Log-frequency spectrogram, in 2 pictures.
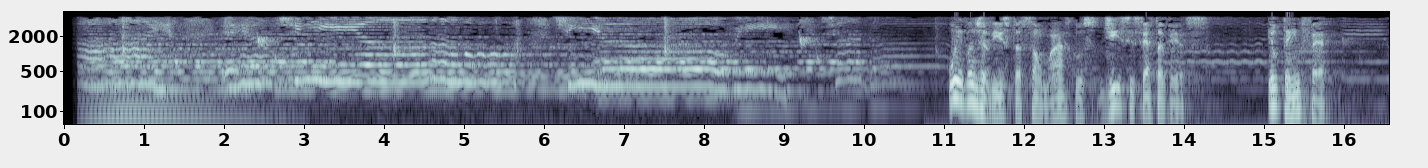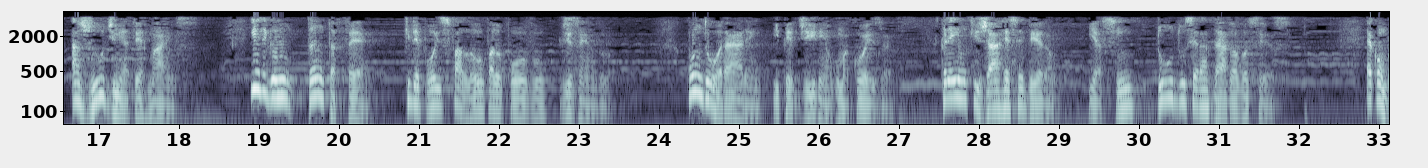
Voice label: Evangélico Aniversário Geral Masculino, Telemensagens

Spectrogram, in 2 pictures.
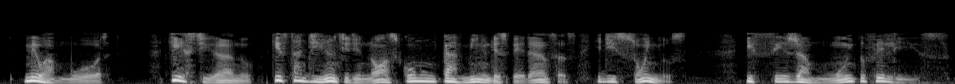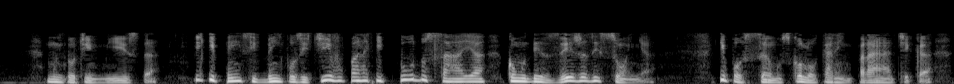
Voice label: ANO NOVO ROMANTICO (M); Natal e ano novo; Telemensagens 2017

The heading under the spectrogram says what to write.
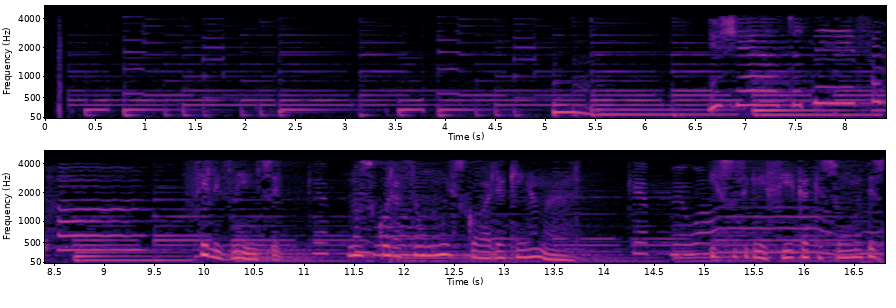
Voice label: Telemensagens Amor Fem; Telemensagens 2017

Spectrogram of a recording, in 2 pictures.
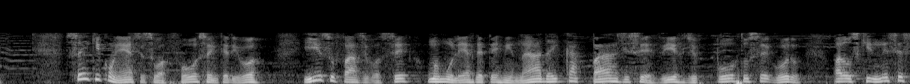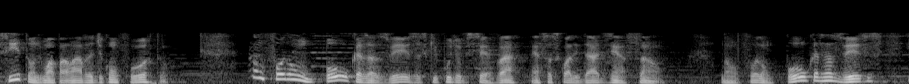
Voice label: MENSAGEM P SOGRA M, masc; Telemensagens; Telemensagens 2017

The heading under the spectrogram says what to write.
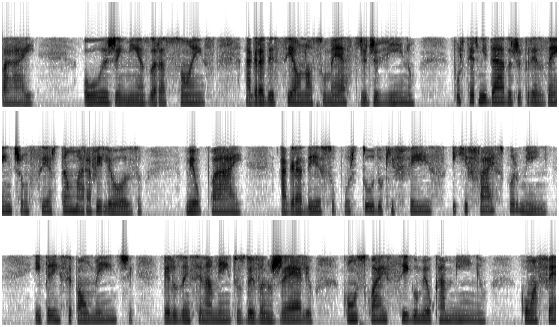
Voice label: Pai Feminino, Telemensagens, Natal; Telemensagens 2017; Natal & Ano Novo

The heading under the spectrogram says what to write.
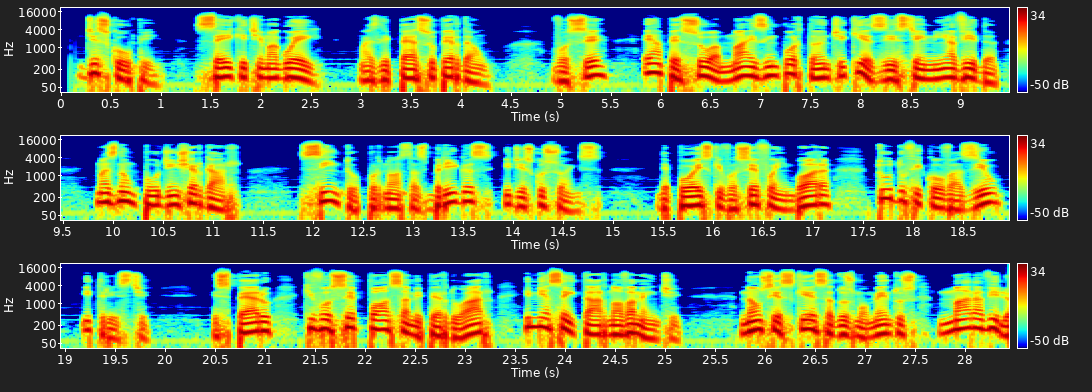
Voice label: Perdao, Só Voz, masc; Telemensagens; Telemensagens 2017

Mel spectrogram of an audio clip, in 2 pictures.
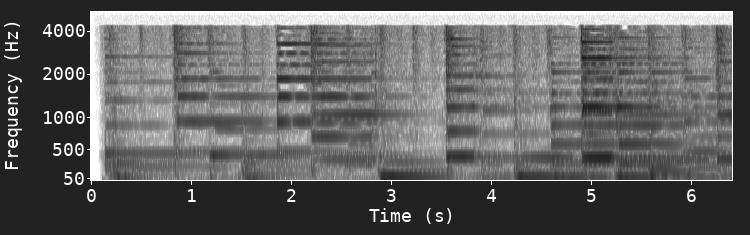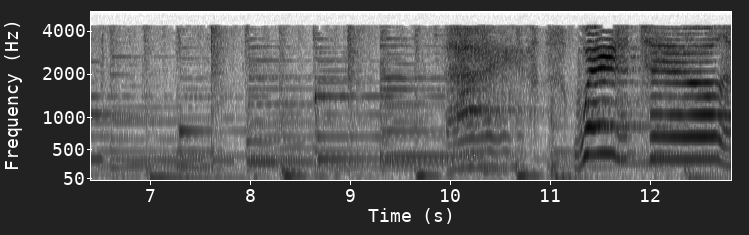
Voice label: Super Romantico Masculino, Dia Dos namorados; Telemensagens; Telemensagens 2017

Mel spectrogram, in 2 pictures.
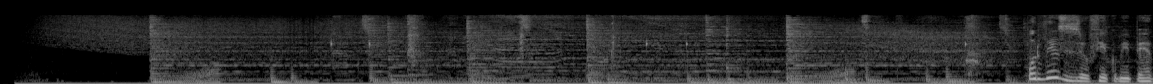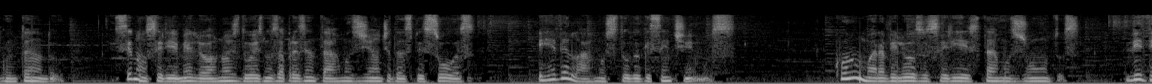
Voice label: AMOR PROIBIDO ESCONDIDO FEM; Telemensagens

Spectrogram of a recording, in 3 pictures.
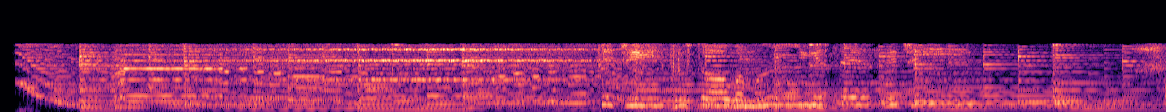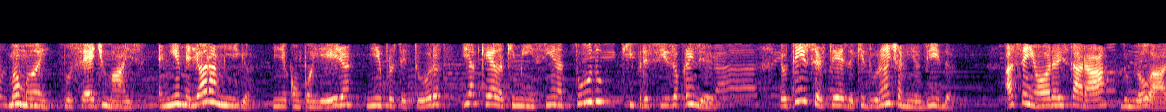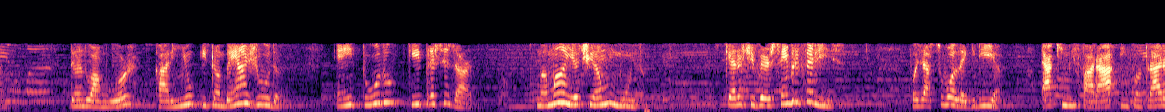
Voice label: Dia Das Mães Para Mãe Masculino; Telemensagens 2017

